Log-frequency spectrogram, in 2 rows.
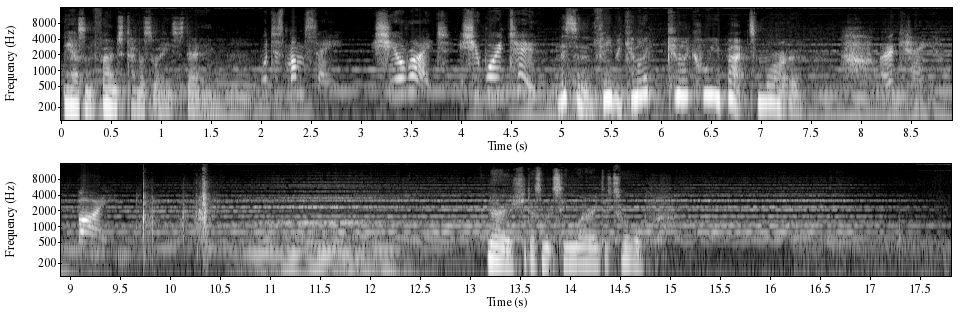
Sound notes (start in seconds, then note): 8.8 sighs; 9.9 tense music continues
